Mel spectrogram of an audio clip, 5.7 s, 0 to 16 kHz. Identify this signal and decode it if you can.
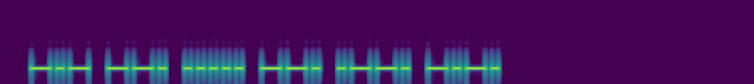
Morse code, heard as a keyed tone, about 25 wpm, 700 Hz. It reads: KG5GPC
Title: USA Call Signs 25wpm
